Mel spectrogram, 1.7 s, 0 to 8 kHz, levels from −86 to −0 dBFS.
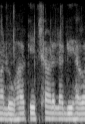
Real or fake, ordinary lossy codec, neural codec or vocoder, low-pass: fake; Opus, 24 kbps; vocoder, 44.1 kHz, 128 mel bands every 512 samples, BigVGAN v2; 7.2 kHz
